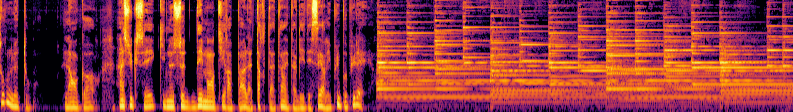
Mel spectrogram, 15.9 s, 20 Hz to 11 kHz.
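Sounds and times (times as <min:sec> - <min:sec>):
speech: 0:00.0 - 0:07.4
carillon bells of Flemish towns ringing: 0:07.5 - 0:15.8.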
